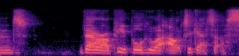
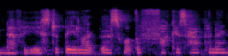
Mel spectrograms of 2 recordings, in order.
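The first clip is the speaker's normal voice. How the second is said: muttered under the breath, much quieter; 16 dB quieter than usual. A character left behind as another walks off, muttering under her breath. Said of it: "Just kind of mutters under her breath".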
